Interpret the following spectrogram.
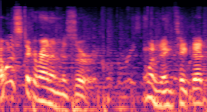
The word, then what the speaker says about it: Missouri: Did anyone else mispronounce Missouri as Miss Sourri or Misery as a kid?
